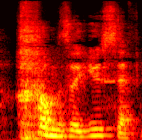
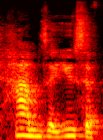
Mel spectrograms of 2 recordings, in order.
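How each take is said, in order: First: Hamza with a rasped kh; exaggerated guttural first sound in Hamza; throaty H on Hamza. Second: Said in the usual way. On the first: Shown as a demonstration. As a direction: scrape the H at the start of Hamza. Repeats name with throaty first sound.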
